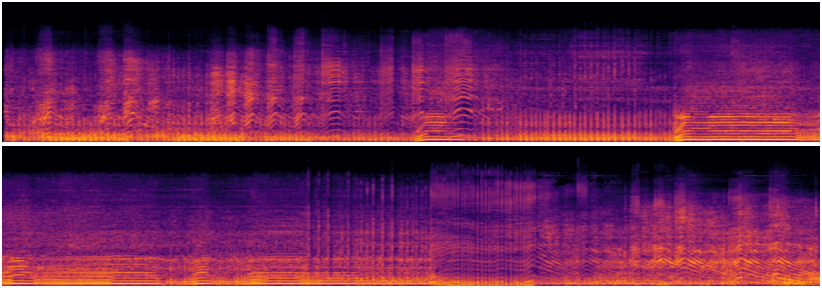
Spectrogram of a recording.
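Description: Small gasoline engine revving, with rising pitch about six seconds in and again near ten seconds, then running steadily at speed for several seconds before easing off.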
